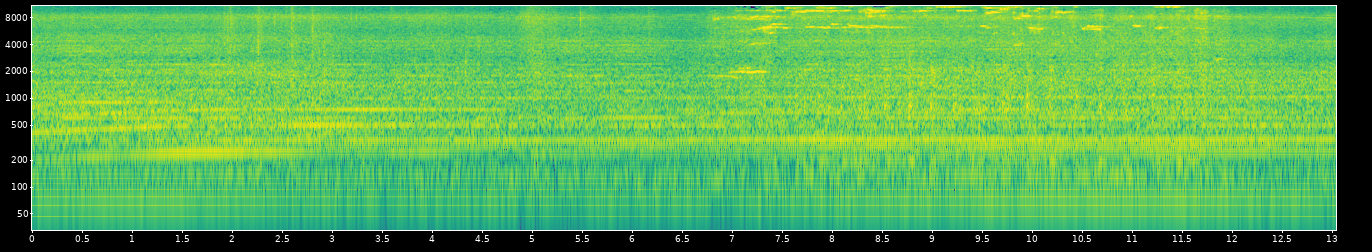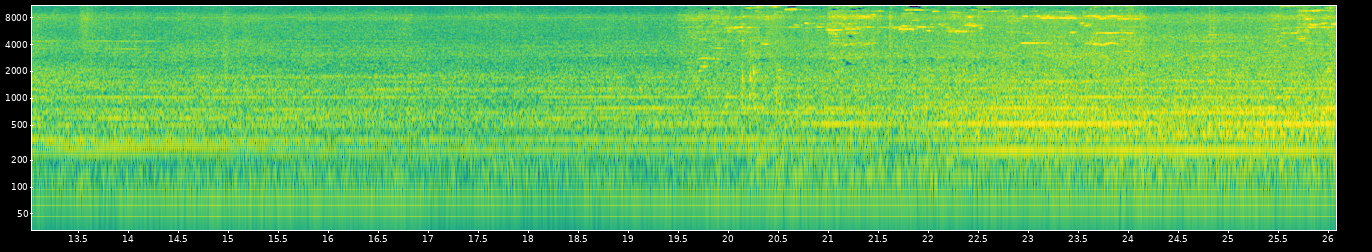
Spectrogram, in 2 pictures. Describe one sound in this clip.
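A tracked excavator's diesel engine hums steadily close by.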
